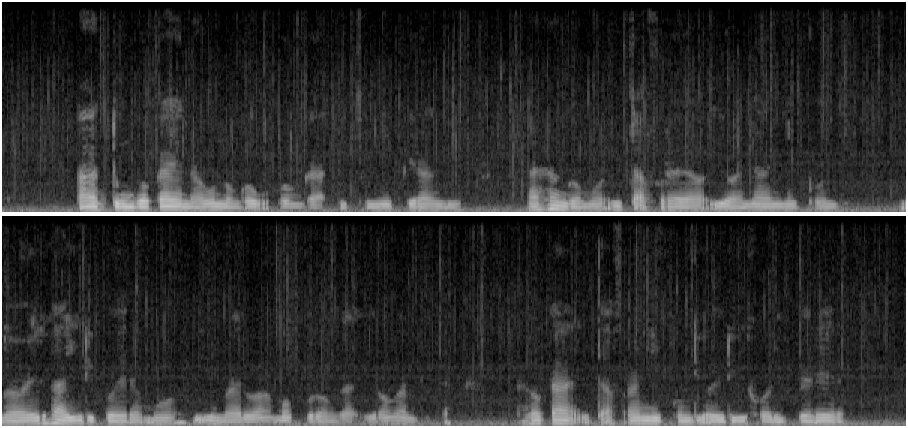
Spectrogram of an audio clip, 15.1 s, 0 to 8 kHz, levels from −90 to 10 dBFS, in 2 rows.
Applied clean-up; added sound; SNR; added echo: none; Fire; 19 dB; none.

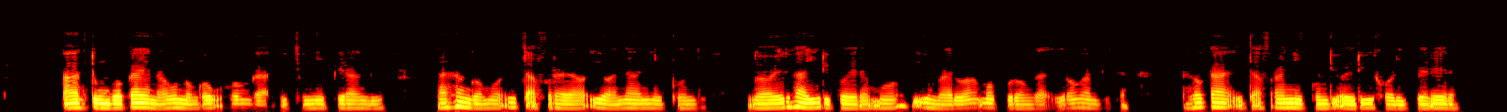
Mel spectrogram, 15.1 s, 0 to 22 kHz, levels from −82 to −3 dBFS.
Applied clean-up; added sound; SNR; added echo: none; none; none; none.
